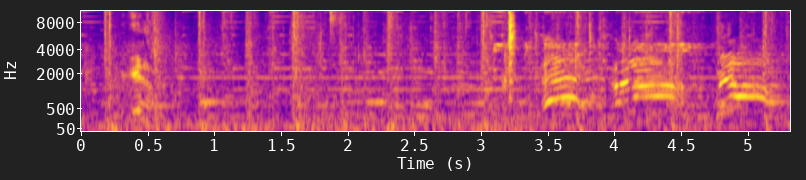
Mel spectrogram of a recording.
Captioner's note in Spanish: Gritos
